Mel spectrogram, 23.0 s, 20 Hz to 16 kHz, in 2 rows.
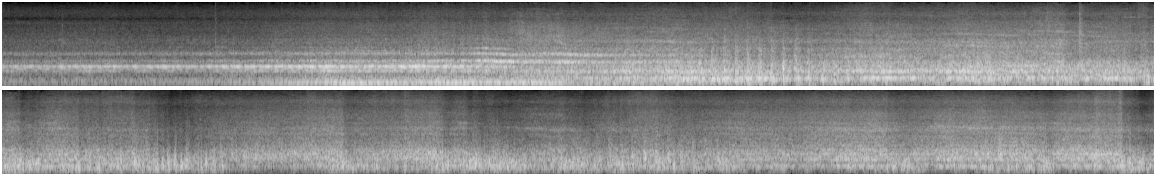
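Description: Colas Railfreight Class 70 diesel locomotive sounding its horn as it approaches at speed, the horn's pitch dropping as the engine passes about five seconds in, its diesel engine running loudly under the horn. Then a long rake of empty flat wagons rattles and clatters past over the rail joints.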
